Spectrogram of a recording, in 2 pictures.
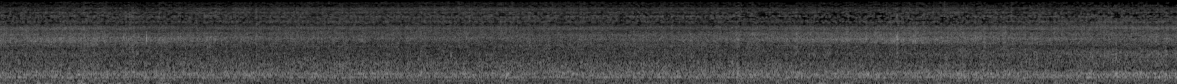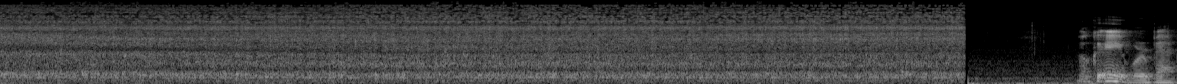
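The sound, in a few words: car engine running while driving on the road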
